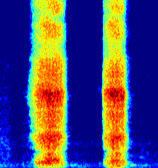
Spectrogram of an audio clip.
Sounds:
Sniff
